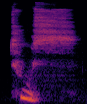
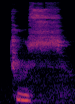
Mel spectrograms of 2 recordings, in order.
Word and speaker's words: tous: Numéro 27, tous. Tous. We are pronouncing the S as well on this one.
